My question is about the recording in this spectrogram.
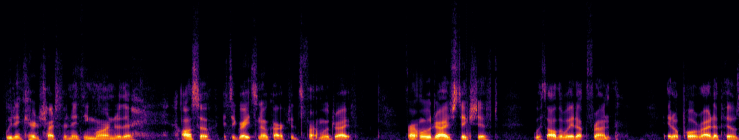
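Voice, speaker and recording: A young man casually showing his cars in a rambling, offhand way, with a scratchy, hoarse voice. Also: mid-range voice. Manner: rambling, loose and offhand, trails off mid-sentence. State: hoarse, throat-clearing, coughing. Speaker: car hobbyist showing his garage. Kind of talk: casual walkaround vlog.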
